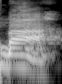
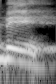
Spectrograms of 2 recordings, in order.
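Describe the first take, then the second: First: The letter name ends in an 'a' vowel. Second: The letter name ends in an 'e' vowel. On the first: "अरबी में ... आप इसे कहेंगे बा" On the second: "Urdu में हम इसे कहते हैं बे"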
